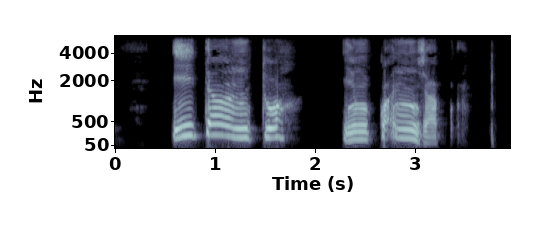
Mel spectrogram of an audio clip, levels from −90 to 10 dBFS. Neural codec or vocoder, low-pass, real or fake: none; 5.4 kHz; real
